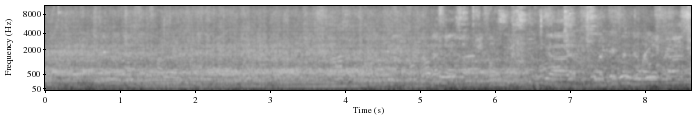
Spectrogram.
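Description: Engines of several Renault Clio rallycross cars running as the pack drives through the wet, muddy section, with a commentator's voice talking over them, most clearly in the second half.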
